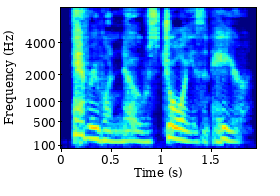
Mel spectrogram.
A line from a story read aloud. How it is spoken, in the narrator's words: the woman rasped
